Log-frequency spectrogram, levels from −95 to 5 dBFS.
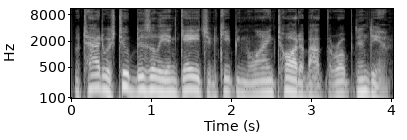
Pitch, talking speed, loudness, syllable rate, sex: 125 Hz, 225 wpm, -16 LUFS, 5.9 syllables/s, male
